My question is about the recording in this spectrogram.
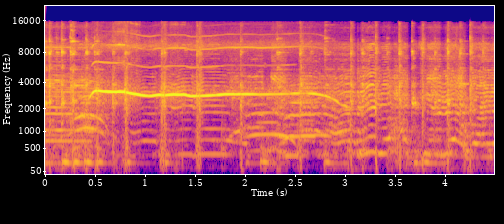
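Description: Live dollina pada, Kannada folk singing over a steady beat of drum strokes. A long, very high note is held for about two seconds in the middle.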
